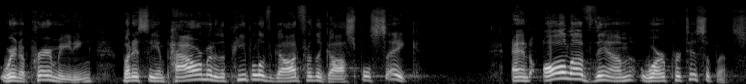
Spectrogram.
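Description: With a Southern US accent, a man speaks at a moderate pace in a high, dark, mellow voice with lively intonation. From US South (North Alabama, then Florida). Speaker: pastor. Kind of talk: sermon. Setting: church.

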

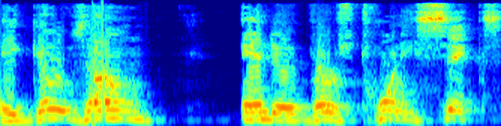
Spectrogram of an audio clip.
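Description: A man talks in an animated tone. His pitch is high. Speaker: pastor. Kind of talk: Bible study sermon, preaching with scripture reading. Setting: church Bible study, Wednesday night. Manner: animated, fervent, punctuated with 'hallelujah'.

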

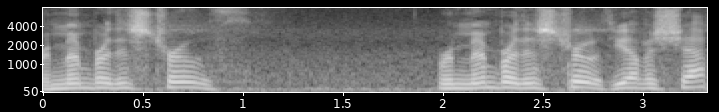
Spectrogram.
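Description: A man with an American accent talks at a moderate pace, his voice high-pitched for a man and his intonation fairly even. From US South. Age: 50s. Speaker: preacher. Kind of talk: sermon. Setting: chapel with audience.

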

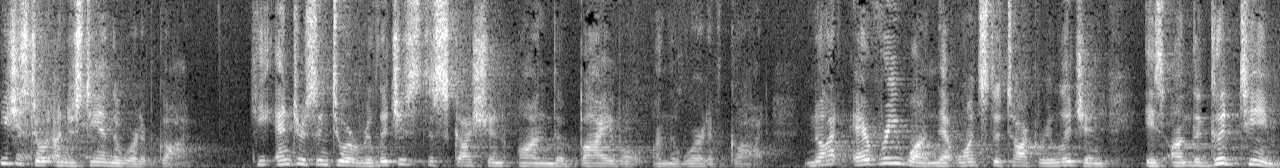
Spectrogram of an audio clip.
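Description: A man with a fairly high pitch, very wide pitch swings and a fairly quick pace, in a space with audible room echo. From New England. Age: 50s. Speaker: pastor. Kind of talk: sermon.

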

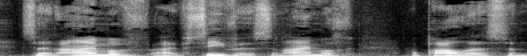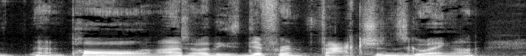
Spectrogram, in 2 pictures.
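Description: A man speaks at a fairly high pitch, somewhat breathy. His pitch shows ordinary variation. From Northern Kentucky, US. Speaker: pastor. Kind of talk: sermon. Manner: halting, with many fillers.

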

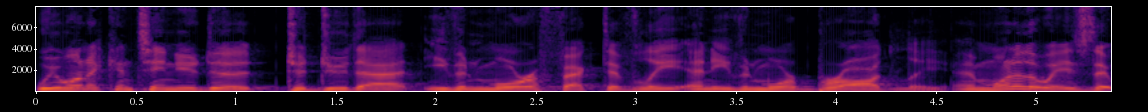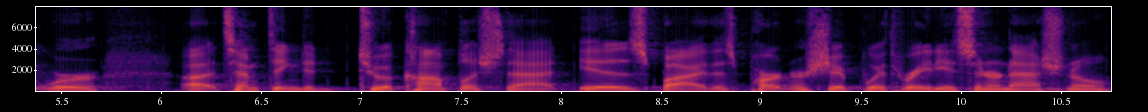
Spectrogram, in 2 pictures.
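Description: A man speaks in a plain, everyday voice, pitched fairly high for a man. He talks at a fairly quick pace with hardly any pauses and ordinary pitch variation. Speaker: seminary president. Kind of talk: interview. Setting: studio.

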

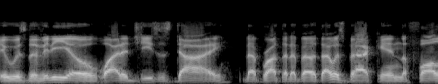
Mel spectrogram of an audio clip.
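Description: In a Canadian accent, a man talks with hardly any pauses, a very deep, low pitch, very even loudness and a monotone, flat intonation. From Canada, Toronto (Scarborough, Ontario). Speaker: pastor. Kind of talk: interview.

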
